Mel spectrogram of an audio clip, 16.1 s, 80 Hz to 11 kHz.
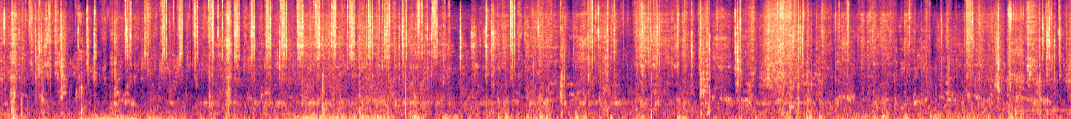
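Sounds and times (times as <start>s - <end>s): metallic clicks of hand tools: 0.0s - 7.8s
low rumble: 0.6s - 6.9s.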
